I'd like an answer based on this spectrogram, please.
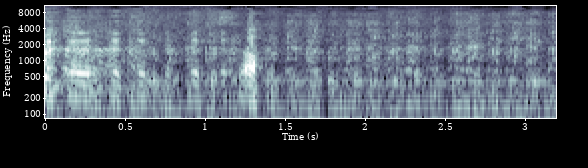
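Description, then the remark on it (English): A recreational motorboat engine on a lake drones steadily off to one side, a continuous mid-level rumble with no breaks, while faint, indistinct voices murmur underneath. “So, bear with the boat noise off to the side, but one of our recreational uses on the lake.”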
